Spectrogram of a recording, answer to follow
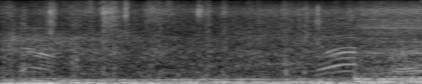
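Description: Car engine running with a low, steady drone during a drift run on ice. A short bit of voice comes in near the end.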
